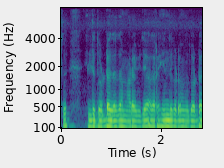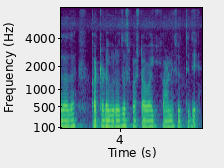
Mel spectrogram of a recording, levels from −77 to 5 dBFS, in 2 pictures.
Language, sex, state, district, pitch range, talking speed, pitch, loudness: Kannada, male, Karnataka, Koppal, 105-110 Hz, 105 wpm, 105 Hz, -16 LUFS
